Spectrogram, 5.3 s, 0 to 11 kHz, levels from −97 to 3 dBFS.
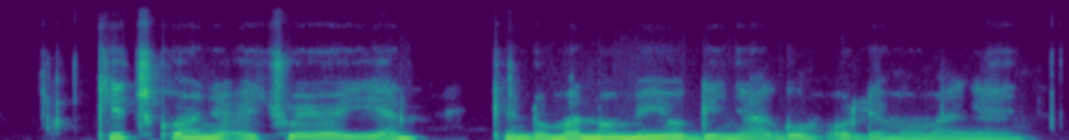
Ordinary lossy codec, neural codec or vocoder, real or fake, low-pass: Opus, 16 kbps; none; real; 7.2 kHz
